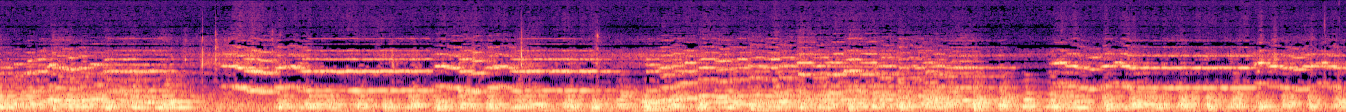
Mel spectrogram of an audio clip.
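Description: A wind band playing a pasodoble, with brass and woodwinds carrying the melody over a steady accompaniment.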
